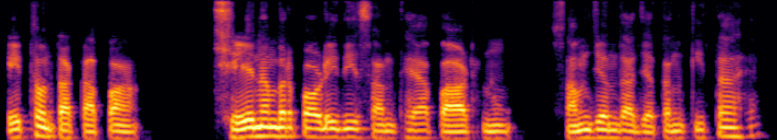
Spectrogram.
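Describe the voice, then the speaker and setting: Slow, measured male scripture teacher. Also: medium pitch, fairly even intonation, darkish tone, dry recording. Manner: slow, deliberate, repeats verses for practice. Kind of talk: slow recitation lesson with chanted verses.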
